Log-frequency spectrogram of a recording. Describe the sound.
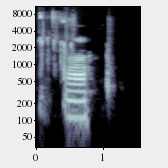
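A few quick taps on a computer keyboard, broken by a brief voiced sound in the middle, then one more isolated click before silence.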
